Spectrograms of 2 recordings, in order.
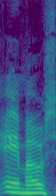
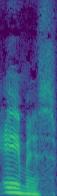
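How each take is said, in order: First: "Amos" with a full long o, AY-mohss; own pronunciation AY-mohss. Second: "Amos" with a weak second vowel, AY-muss; co-host's pronunciation AY-muss. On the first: Asking co-host which is right, "Amos" said AY-mohss. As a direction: say "Amos" with a clear "oh" in the second syllable. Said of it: "I say Amos". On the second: Quoting co-host's way of saying it, "Amos" as AY-muss. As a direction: reduce the end of "Amos" to a short "muss". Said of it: "you say Amos". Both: Shown as a demonstration.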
